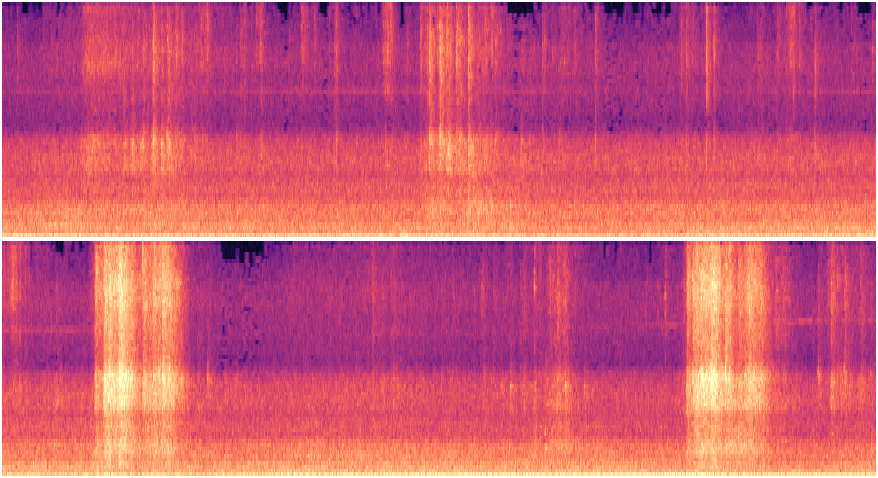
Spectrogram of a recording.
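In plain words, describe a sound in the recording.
A bus body rattles over bumps.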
